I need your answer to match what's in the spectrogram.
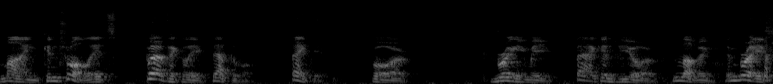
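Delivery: dreamy, blissfully obedient, compliant robot voice. Playing a robot captain now fully under mind control, thanking his controller in a dreamily compliant manner. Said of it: "and they have the robot captain strapped to a gurney with Lecter-like. He has a hockey mask over his face, but you can still see his piercing blue eyes glaring at you".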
